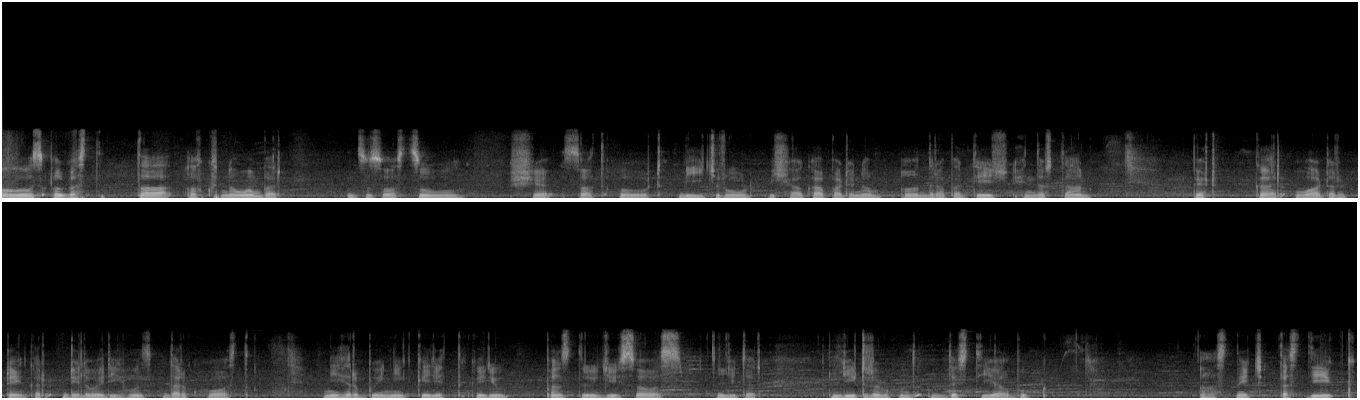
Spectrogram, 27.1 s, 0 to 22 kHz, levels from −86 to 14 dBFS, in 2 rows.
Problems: none marked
